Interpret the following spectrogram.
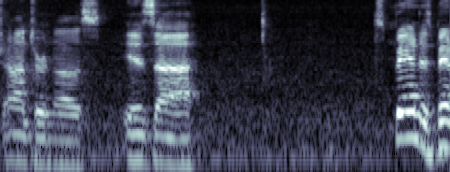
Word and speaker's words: Hanternoz: antique so under knows you probably don't pronounce the h too much anternos is uh band has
